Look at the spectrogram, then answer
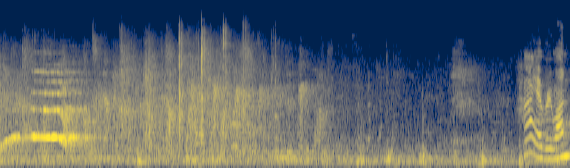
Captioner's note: applause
